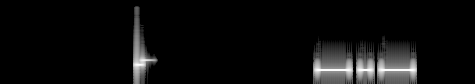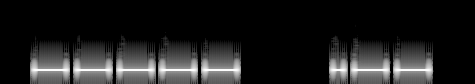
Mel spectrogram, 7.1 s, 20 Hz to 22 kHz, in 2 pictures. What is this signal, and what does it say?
Morse code, heard as a keyed tone, about 15 wpm, spaced as for 9 wpm, 700 Hz. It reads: K0W
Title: USA Call Signs - 5 Characters - 3x Character Spacing - 15wpm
